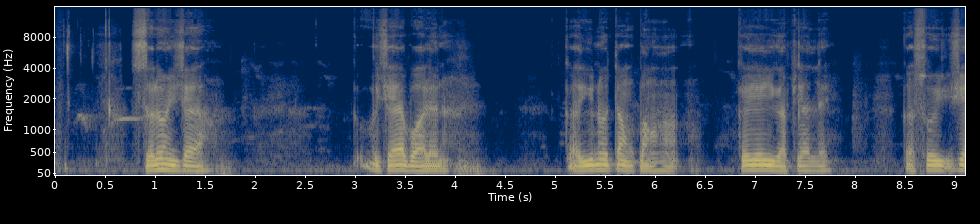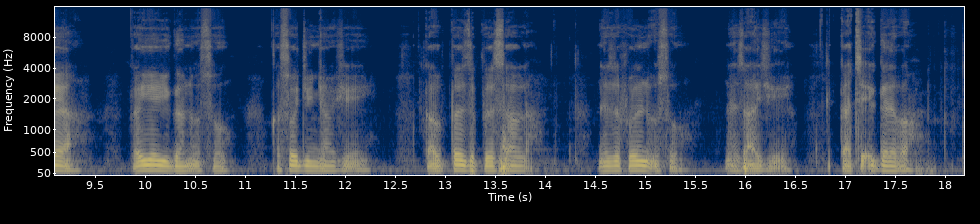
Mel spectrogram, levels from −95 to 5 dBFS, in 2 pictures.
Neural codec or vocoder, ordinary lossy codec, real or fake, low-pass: none; Opus, 24 kbps; real; 14.4 kHz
